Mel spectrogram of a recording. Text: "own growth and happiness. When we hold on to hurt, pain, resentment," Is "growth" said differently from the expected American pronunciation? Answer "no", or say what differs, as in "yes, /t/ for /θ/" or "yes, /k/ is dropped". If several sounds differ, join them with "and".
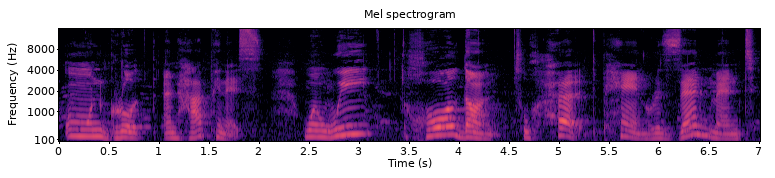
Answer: no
